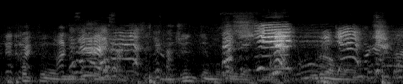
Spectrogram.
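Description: Men's voices shouting and calling out during a football match, with one loud, high-pitched yell a little past the middle.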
